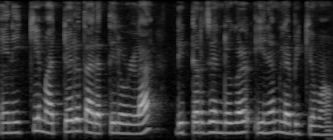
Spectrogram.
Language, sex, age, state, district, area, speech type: Malayalam, female, 18-30, Kerala, Kozhikode, urban, read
